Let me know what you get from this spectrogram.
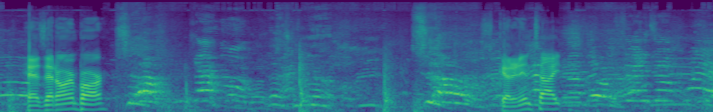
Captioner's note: crowd chatter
